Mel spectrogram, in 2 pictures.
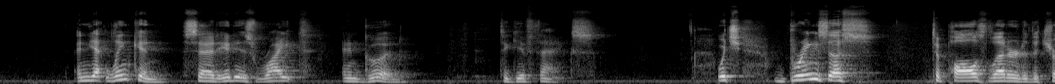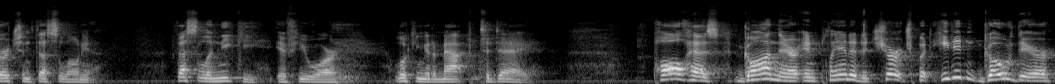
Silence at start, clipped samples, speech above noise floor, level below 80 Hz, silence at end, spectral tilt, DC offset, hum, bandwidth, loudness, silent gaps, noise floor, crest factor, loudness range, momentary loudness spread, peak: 0.75 s; under 0.1%; 35 dB; -60 dBFS; 0 s; -4.5 dB/octave; under 0.1%; none; 16 kHz; -19 LUFS; none; -53 dBFS; 18 dB; 10 LU; 17 LU; -2 dBFS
